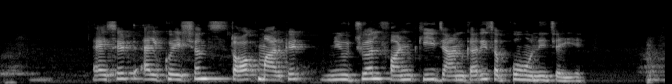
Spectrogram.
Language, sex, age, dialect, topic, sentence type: Hindi, male, 36-40, Hindustani Malvi Khadi Boli, banking, statement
